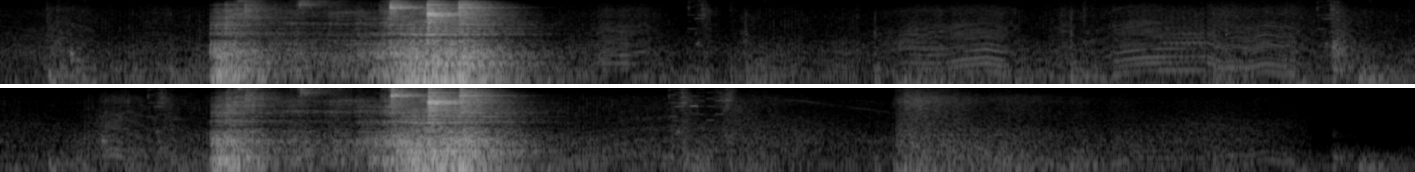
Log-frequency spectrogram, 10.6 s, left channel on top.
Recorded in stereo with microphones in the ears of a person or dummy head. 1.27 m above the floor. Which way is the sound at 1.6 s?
60° left (ahead or behind).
